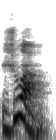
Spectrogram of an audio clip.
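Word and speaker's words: joie: ஜி ஓ இ எ, ஜுவா, மகிழ்ச்சி.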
